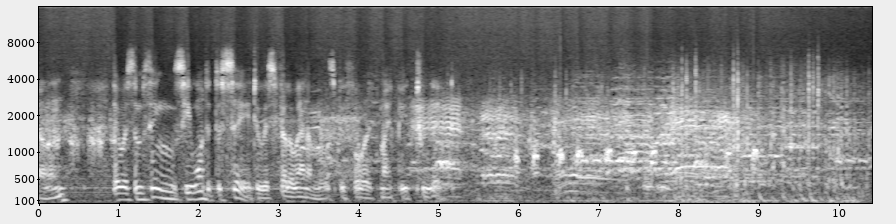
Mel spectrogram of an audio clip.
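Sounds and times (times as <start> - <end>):
flock of chickens clucking: 0.0 - 10.4
speech: 0.2 - 6.0, 6.6 - 7.1
pigeons fluttering in the rafters: 6.0 - 10.4.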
